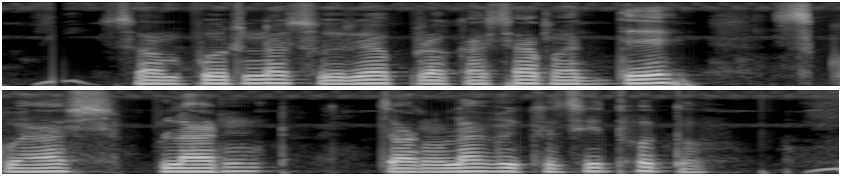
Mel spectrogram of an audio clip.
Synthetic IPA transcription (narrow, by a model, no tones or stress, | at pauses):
səmpuɾɳəsuɾjəpɾəkaɕaməd̪ʱje | skʋaɕplaɳʈ | t͡saŋɡlaʋikʰsit̪ɦot̪o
